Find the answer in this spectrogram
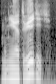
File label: friendly fire, Russian; bot radio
